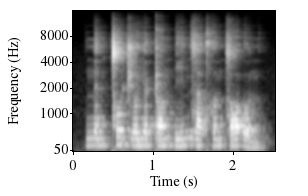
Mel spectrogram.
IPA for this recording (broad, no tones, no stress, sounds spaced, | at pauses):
n ɛ n ǀ o d͡ʒ ɤ j ɛ ʈ ɔ n ʔ i n z a t̪ʰ ɤ n t͡s ɔ ʔ o n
